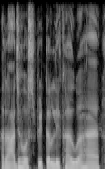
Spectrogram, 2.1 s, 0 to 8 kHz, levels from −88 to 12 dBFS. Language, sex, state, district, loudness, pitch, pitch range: Hindi, male, Jharkhand, Palamu, -16 LUFS, 130 Hz, 125-130 Hz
